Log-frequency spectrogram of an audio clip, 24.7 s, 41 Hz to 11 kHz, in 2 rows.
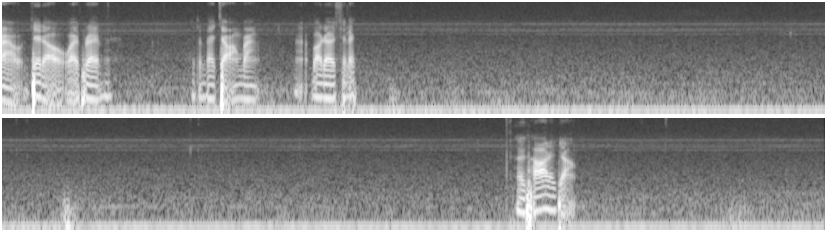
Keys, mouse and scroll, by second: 3.0 a, 3.6 middle click, 3.8-6.1 scroll down 1, 6.4 scroll up 1, 12.6 shift+Num_Lock, 12.6-13.2 scroll up 1, 13.9 z, 15.1 click, 15.7 shift+middle click, 17.6 b, 19.8 click.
